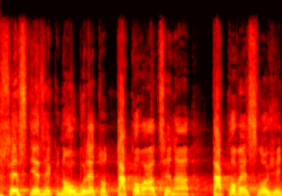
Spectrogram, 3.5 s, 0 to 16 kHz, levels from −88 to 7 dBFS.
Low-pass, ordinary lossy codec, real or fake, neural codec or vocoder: 14.4 kHz; AAC, 64 kbps; real; none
